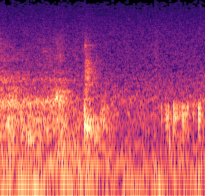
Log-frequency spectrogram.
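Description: Near silence: room tone, with one faint sharp click a little under a second in as a small glass shot glass is handled on a table.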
